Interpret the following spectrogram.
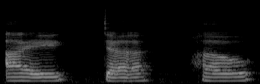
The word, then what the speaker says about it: Idaho: but i don't hear a lot about idaho i duh ho so um you can do without what you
